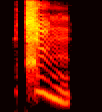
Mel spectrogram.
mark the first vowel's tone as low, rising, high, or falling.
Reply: falling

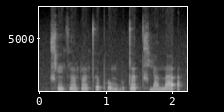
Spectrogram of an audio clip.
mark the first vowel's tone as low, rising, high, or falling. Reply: low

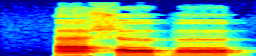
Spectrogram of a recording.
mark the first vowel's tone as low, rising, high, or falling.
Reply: low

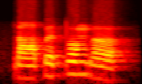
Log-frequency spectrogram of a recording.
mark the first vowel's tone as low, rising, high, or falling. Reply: low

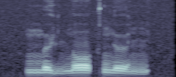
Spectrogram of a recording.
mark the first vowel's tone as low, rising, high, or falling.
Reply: low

